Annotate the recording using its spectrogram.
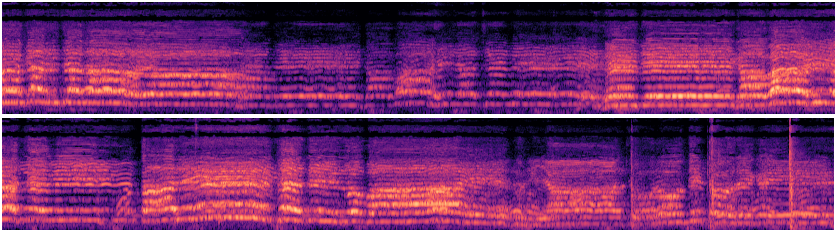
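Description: A group of men chanting a noha, a Shia lament for Imam Hussain, together in long, drawn-out sung lines whose pitch rises and falls.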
